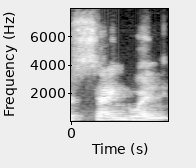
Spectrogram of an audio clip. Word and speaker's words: sanguine: But now that I know it rhymes, that's going to be some. My new poetry is going to have that line in it. I didn't know I had anything to rhyme with penguin.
